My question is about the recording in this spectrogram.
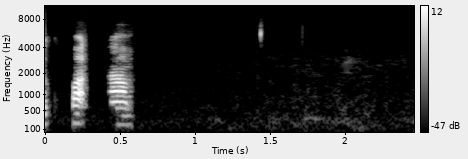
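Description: A woman's voice ends a sentence with two short syllables in the first half-second, followed by near silence with one faint tick about one and a half seconds in.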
